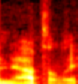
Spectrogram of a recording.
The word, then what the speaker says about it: Naphtali: How do you pronounce it in ritual? We say Naphtali.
